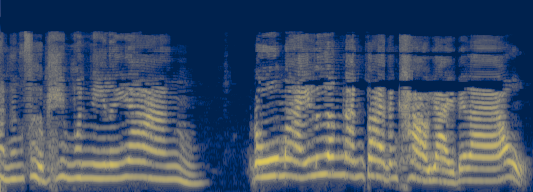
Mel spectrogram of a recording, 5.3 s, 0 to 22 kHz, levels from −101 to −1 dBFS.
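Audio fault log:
throughout, HE-AAC compression: the speech sounds bright yet brittle, with s sounds turned gritty and lispy and nothing above 11 kHz. The likely cause is heavy HE-AAC coding at a rate that fits about 12 kbps, with lower bands copied upward to stand in for the real treble.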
